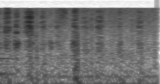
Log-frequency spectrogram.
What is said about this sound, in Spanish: Con el hocico pegado a la tierra, huele que huele, viene la perra, siempre siguiendo la pieza mejor para su dueño, el cazador.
